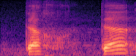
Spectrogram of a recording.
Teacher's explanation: تختصموا عندنا تاء مستفلة مفتوحة بعدها خاء مستعلية ، تختا ثم عندنا تاء حرف المستفل نرققه، تختا صي بعتالي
